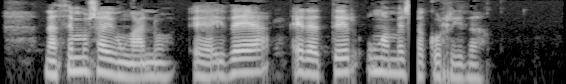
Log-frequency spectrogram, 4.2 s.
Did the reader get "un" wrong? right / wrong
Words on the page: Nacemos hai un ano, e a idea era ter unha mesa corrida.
right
